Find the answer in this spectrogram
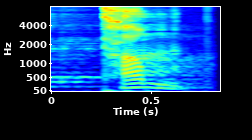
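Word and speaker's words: thumb: तो इसे क्या पढ़ेंगे इसे पढ़ेंगे थम इसे थंब नहीं थंब पढ़ना थम मतलब क्या होता है टी एच यू एम बी इसे थ पढ़ेंगे बी साइलेंट है इसे नहीं पढ़ा जाएगा य पढ़ेंगे थम थम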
